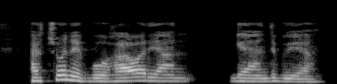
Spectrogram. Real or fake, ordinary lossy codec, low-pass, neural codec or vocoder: fake; MP3, 32 kbps; 7.2 kHz; codec, 16 kHz, 8 kbps, FreqCodec, smaller model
